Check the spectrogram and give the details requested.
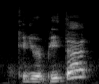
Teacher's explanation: and remember the rising intonation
